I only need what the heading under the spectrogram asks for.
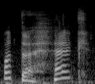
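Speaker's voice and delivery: high, startled what the heck; a high, startled cry of disbelief; startled outburst. Real, not acted. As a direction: jolt up in sudden shock. Sudden shock at fire.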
